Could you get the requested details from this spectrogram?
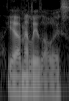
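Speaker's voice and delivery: said depressingly. Answering whether this is the new intro: said depressingly. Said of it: "He said it so depressingly".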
